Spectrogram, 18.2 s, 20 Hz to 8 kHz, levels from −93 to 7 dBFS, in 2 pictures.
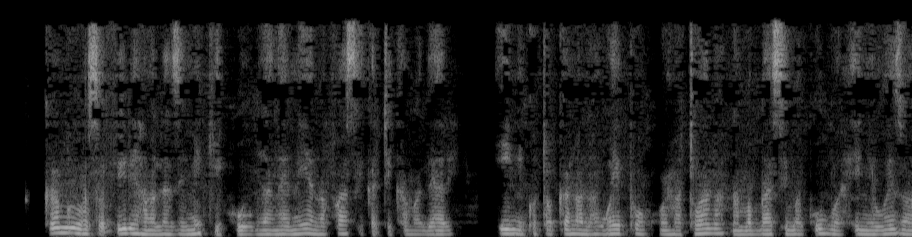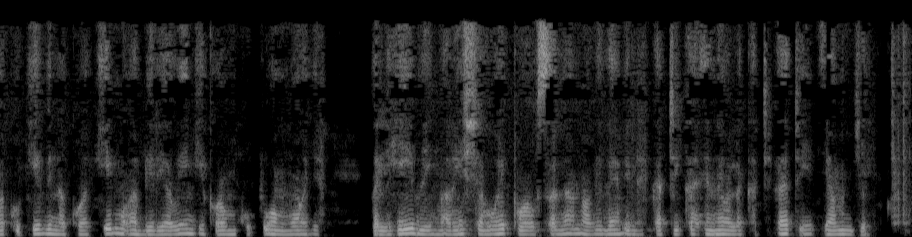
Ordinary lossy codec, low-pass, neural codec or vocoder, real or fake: MP3, 32 kbps; 7.2 kHz; codec, 16 kHz in and 24 kHz out, 1.1 kbps, FireRedTTS-2 codec; fake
